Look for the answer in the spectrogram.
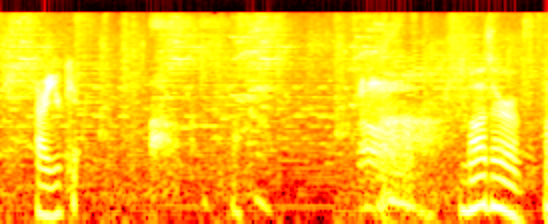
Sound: frustrated honking

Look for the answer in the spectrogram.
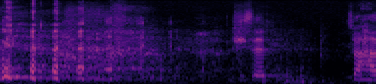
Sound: laughter

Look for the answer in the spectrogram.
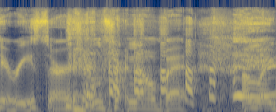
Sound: laughing

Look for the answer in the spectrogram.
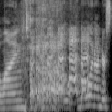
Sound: all laughing

